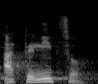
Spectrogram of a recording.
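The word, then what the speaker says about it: ἀτενίζω: Dice que cuando oyó a Pablo hablar y él fijó los ojos, esta palabra fijar los ojos en el griego se pronuncia así, atenizo.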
